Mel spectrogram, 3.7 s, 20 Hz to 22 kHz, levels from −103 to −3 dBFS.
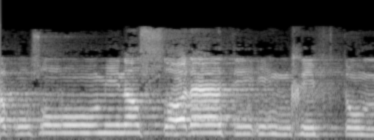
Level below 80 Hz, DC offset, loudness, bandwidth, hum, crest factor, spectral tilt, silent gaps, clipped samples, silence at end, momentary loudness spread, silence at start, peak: -60 dBFS; under 0.1%; -17 LUFS; 10.5 kHz; none; 16 dB; -4 dB/octave; none; under 0.1%; 0 s; 12 LU; 0 s; 0 dBFS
